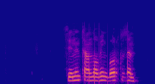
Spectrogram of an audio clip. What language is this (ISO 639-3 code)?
uzb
